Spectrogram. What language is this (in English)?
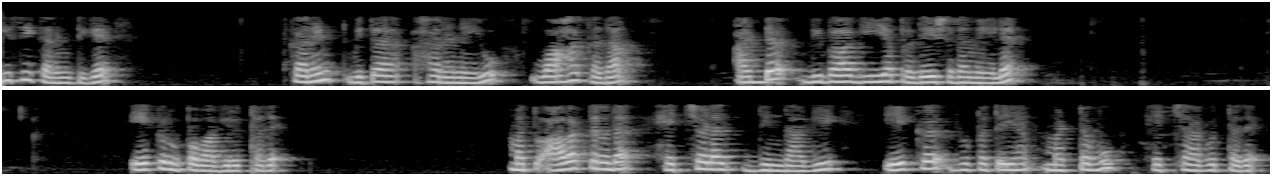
Kannada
